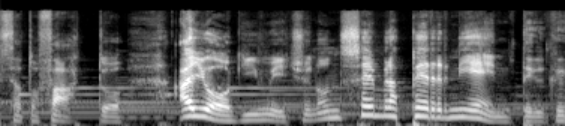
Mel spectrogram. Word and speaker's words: Ayuoki: Che c'è, se voi andate a cercare semplicemente il suo nome, che si chiama Ayogi, si pronuncia Ayogi.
